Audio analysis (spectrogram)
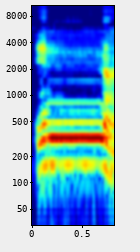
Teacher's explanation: Inna kita dengungin dua harakat ya. · Inna kita dengungin 2 harokat ya. Inna, jadi jangan sekedar inna gitu ya.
